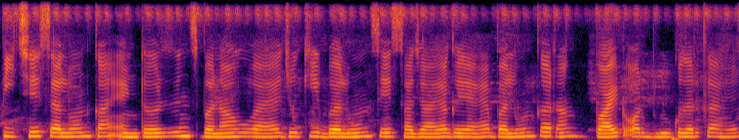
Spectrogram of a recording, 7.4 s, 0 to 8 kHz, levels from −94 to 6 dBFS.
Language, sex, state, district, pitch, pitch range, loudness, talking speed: Hindi, female, Bihar, Supaul, 215 Hz, 210-230 Hz, -17 LUFS, 195 wpm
